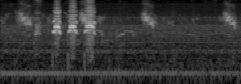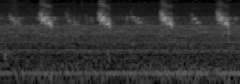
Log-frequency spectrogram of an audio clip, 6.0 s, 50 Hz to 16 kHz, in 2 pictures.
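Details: Nest camera in Charlo, Montana, early morning of 22 June 2018, where an osprey couple nests: softer high chirps, then three loud piercing whistled notes, then steady fainter chirps spaced under a second apart over a low steady hum.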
